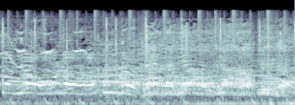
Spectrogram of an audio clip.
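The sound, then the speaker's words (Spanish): Hundreds of Palestinians in Khan Younis celebrate the Gaza ceasefire with loud crowd noise. Excited shouts and cries overlap over dense babble, and the roar stays intense throughout. “Cientos de palestinos, como escuchas, han salido para celebrar el acuerdo que pone fin, de momento, a la guerra en Gaza.”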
